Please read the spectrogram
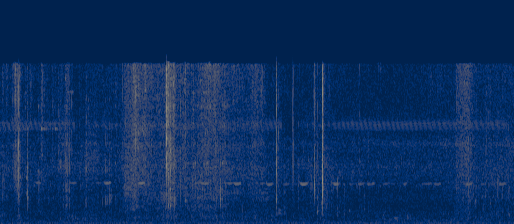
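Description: Light clicks and short swishes from a fishing rod and reel as a topwater bass lure is cast and worked, over a steady low rumble of wind on the microphone.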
